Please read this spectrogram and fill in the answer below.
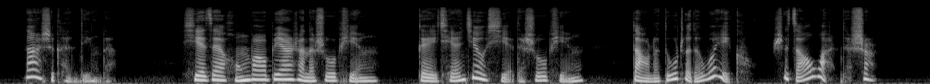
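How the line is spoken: Cold. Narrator (Chinese): 顾小西冷冷的接茬说

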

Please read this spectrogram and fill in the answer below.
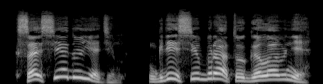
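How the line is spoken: Joyful announcement. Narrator (Russian): радостно объявил Лигуй

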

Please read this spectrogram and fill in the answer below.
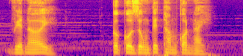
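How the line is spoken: Mother whispering. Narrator (Vietnamese): mẹ Viên bước vào rồi thì thầm

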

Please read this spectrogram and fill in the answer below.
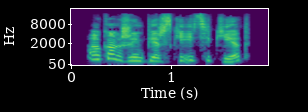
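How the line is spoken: Snide question. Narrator (Russian): ехидно спросила Мэйд

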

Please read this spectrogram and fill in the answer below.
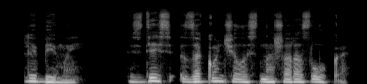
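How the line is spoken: Quiet, tender. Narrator (Russian): тихо сказала она

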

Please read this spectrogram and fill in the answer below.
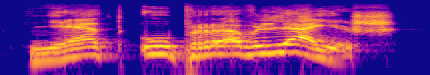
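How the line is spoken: Roared. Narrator (Russian): взревел Мерле

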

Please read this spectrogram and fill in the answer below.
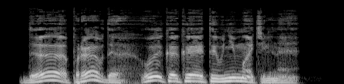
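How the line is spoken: Amplified gruff grumble. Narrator (Russian): Буркнул Власов своим усиленным голосом

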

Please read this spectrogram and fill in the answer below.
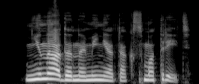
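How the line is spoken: Irritated. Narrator (Russian): сказала она раздраженно

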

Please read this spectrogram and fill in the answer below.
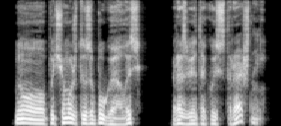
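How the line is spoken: Plain. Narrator (Russian): спросил капитан

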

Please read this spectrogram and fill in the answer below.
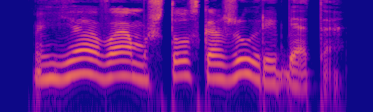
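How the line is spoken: Lazy drawl. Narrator (Russian): Лениво оглядывая корчму, сказал мистер Кадо

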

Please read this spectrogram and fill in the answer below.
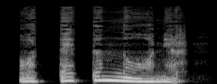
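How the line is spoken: Quiet. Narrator (Russian): тихо сказал он

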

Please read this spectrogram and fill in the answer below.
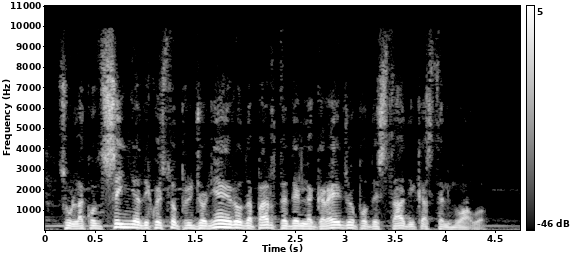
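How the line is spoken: Shouted. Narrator (Italian): gridò

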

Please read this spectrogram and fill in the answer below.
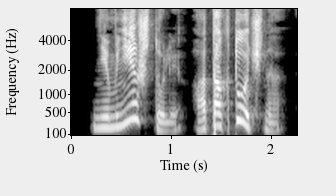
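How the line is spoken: Barked. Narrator (Russian): рявкнул Барсоев

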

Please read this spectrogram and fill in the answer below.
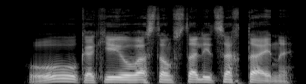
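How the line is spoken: Laughing. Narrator (Russian): засмеялся я

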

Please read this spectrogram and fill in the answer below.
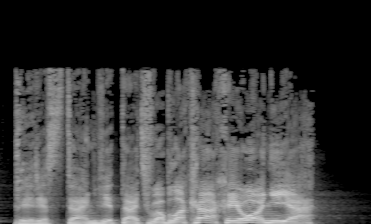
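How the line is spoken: Manic vicious snap. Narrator (Russian): Безумно злобно огрызнулся аристократ, словно и он тоже впал в одержимость

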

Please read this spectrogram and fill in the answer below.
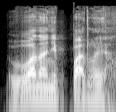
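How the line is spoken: Yelled. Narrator (Russian): орал Слива

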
